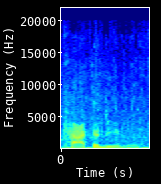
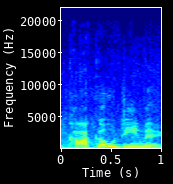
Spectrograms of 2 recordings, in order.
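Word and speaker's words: Cacodemon: Kaca demon. Kaca demon. That sounds wrong. That's not how you pronounce that. It's got an O in it. Kako demon.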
